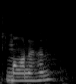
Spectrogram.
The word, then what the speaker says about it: Monaghan: Monaghan.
